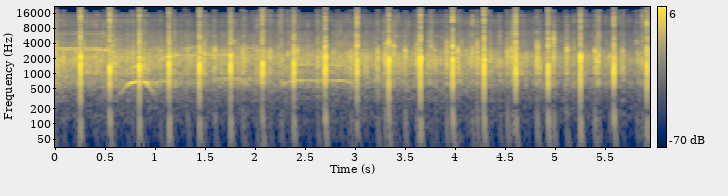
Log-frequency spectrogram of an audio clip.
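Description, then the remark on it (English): An audience at Fellowship Church breaks into loud, sustained applause, dense sharp claps overlapping steadily for several seconds, with a few short rising whistles and faint cheers mixed in. “Let's give a crazy round of applause for that.”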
